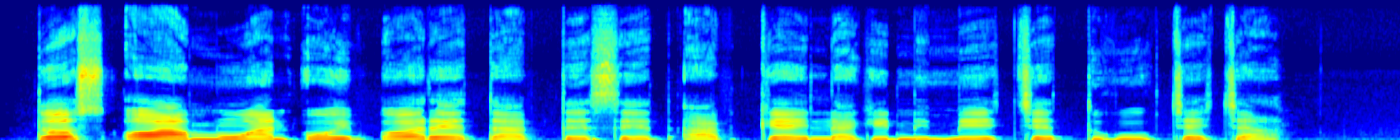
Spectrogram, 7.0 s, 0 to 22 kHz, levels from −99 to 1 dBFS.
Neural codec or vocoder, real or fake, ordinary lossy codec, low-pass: none; real; none; none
